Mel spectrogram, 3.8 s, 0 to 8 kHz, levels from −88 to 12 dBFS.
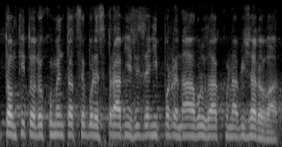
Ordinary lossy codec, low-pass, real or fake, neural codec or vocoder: Opus, 32 kbps; 7.2 kHz; fake; vocoder, 44.1 kHz, 128 mel bands, Pupu-Vocoder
